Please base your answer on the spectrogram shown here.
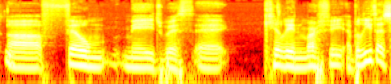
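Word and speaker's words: Cillian: retreat which was a film made with uh Killian Murphy I believe that's how you say his name and Jamie Bale. Killian.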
